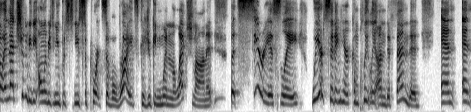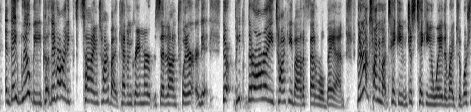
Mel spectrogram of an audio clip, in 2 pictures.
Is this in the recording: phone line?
no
